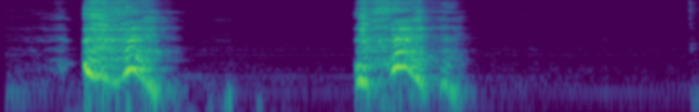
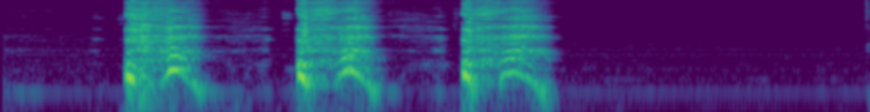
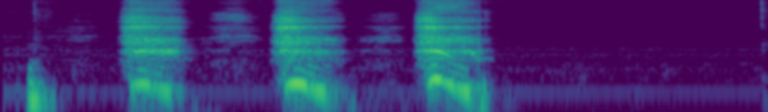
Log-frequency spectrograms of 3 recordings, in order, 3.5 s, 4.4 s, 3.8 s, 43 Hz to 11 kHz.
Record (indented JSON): {
  "cough_length": "3.5 s",
  "cough_amplitude": 32767,
  "cough_signal_mean_std_ratio": 0.37,
  "three_cough_length": "4.4 s",
  "three_cough_amplitude": 32768,
  "three_cough_signal_mean_std_ratio": 0.41,
  "exhalation_length": "3.8 s",
  "exhalation_amplitude": 27037,
  "exhalation_signal_mean_std_ratio": 0.39,
  "survey_phase": "alpha (2021-03-01 to 2021-08-12)",
  "age": "65+",
  "gender": "Male",
  "wearing_mask": "No",
  "symptom_fatigue": true,
  "smoker_status": "Never smoked",
  "respiratory_condition_asthma": false,
  "respiratory_condition_other": false,
  "recruitment_source": "REACT",
  "submission_delay": "2 days",
  "covid_test_result": "Negative",
  "covid_test_method": "RT-qPCR"
}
